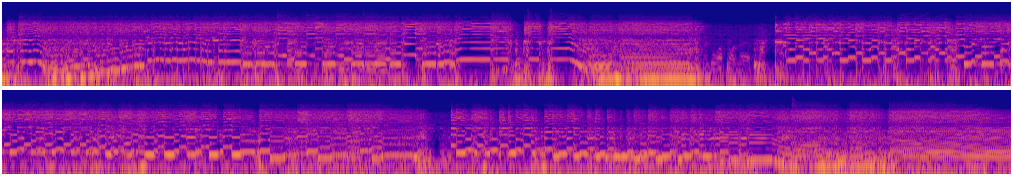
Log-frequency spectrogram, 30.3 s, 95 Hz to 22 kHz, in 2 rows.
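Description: Electric guitar played through an Orange Crush Micro amp into a 4x12 cabinet: single-note lead lines with held, sustaining notes and several slides, in an overdriven, compressed tone. It pauses briefly about ten seconds in.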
